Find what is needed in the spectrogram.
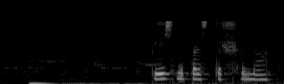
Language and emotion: Russian, neutral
